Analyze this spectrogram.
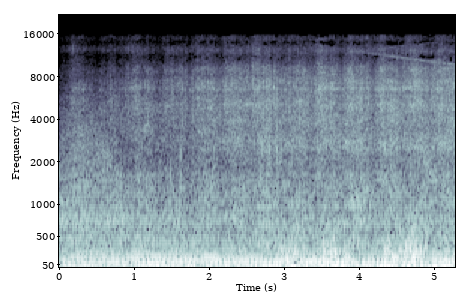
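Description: Street traffic: a steady low engine hum with road noise, growing a little louder about three seconds in.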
